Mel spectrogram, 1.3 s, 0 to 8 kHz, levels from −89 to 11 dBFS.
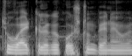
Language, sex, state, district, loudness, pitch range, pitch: Hindi, male, Bihar, Gopalganj, -17 LUFS, 105-115 Hz, 115 Hz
